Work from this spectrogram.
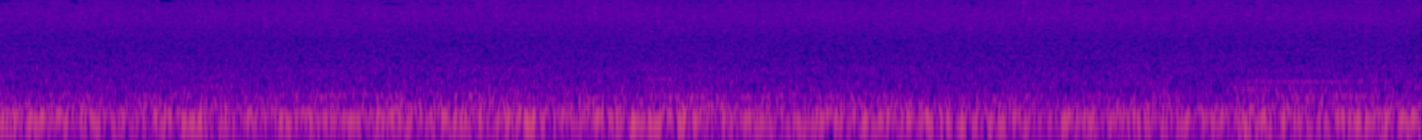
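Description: Rain falls steadily in the video game Craftopia, a constant even hiss of downpour with no breaks and no voices.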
